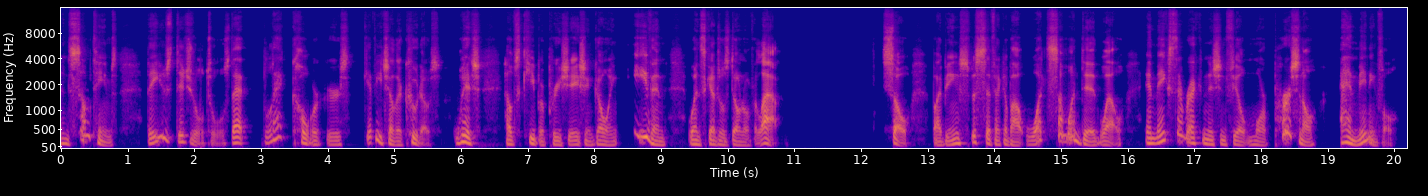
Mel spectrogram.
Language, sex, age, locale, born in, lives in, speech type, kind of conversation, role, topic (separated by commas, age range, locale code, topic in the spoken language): English, male, 50-54, en-US, United States, United States, read, expert-assistant, expert, How should management adapt for remote and hybrid work?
